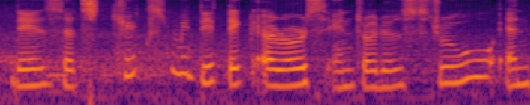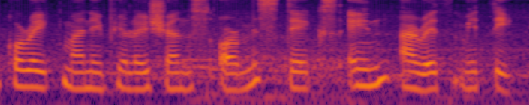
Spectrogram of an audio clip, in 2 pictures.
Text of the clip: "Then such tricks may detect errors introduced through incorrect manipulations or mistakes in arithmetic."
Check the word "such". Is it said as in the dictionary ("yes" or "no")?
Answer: no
